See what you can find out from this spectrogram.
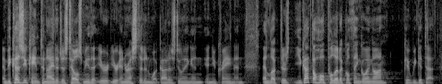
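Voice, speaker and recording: An American man giving an informal church presentation to an audience, with a folksy, halting, conversational manner. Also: mid-range voice. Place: large hall, speaking to a gathering. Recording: echoey hall with long reverb.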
